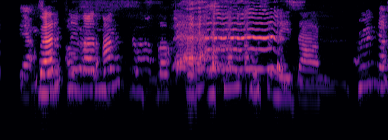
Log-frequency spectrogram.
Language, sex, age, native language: Icelandic, female, 12, Icelandic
